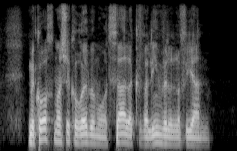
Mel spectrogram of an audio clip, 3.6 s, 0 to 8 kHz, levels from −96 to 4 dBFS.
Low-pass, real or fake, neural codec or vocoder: 7.2 kHz; fake; vocoder, 24 kHz, 100 mel bands, Vocos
